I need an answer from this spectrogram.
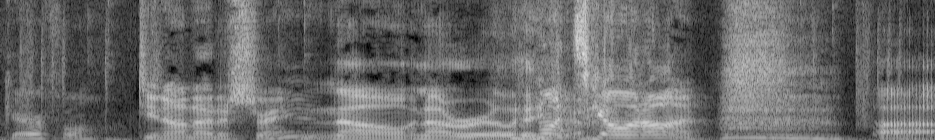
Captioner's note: laughs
